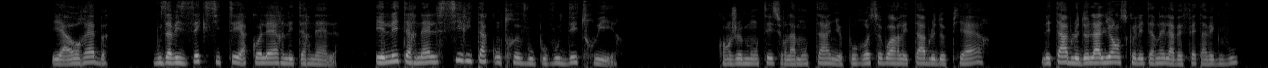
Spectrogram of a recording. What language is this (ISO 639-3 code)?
fra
